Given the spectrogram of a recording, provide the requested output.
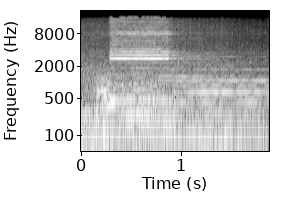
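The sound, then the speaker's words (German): Car horns blare angrily in a traffic jam in an Islamic old town, a loud sustained honk with bright harmonic tones overlapping lower horn blasts, set against steady roadway rumble. “Der Gebetsruf des Muezzins übertönt das zornige Hupen im Stau.”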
